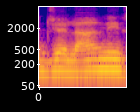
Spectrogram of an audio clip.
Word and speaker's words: Jilani: Actually, the Jilani is the Arabic pronunciation. Acha. The Arabic alphabets does not include Gaf. Huh. Whereas the Persian, the Farsi, they use the letter Gaf, Gaf. Gilani. So both ways, right?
